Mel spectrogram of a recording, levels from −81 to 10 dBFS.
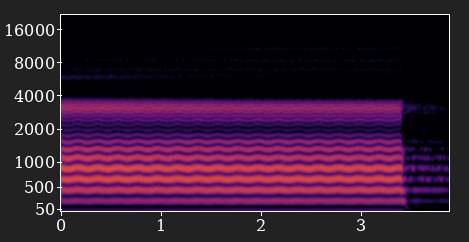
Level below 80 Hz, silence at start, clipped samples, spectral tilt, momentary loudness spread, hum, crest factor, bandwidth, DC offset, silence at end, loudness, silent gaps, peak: -88 dBFS; 0 s; under 0.1%; -3 dB/octave; 2 LU; none; 12 dB; 11.5 kHz; under 0.1%; 0.45 s; -26 LUFS; none; -16 dBFS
